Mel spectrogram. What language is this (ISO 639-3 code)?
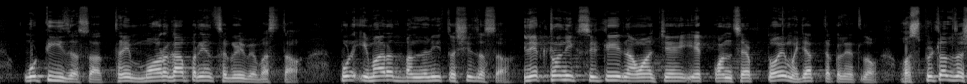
mar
